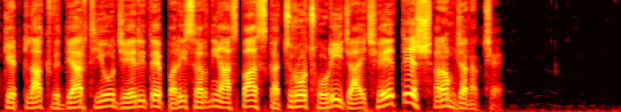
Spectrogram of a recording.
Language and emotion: Gujarati, disgusted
